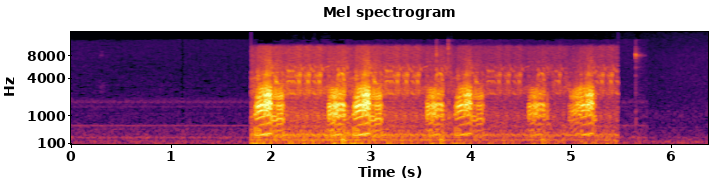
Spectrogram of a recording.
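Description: A duck quacking in a series of about seven quacks. It starts about two seconds in and cuts off suddenly about five and a half seconds in.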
